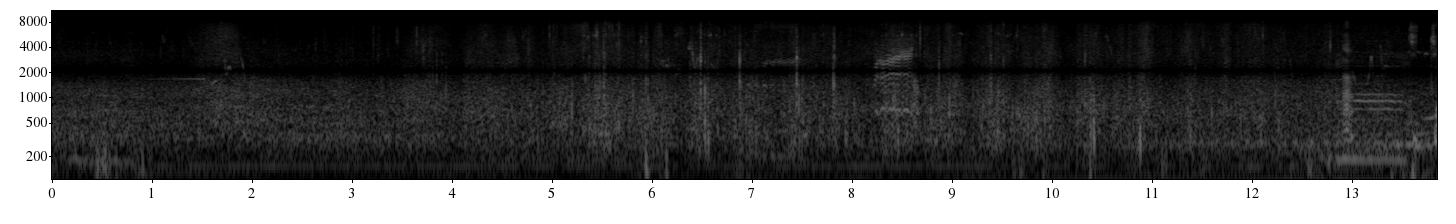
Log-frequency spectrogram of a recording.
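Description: Sheep bleat repeatedly over a steady outdoor hiss, several animals calling at moderate distance with short overlapping cries.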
